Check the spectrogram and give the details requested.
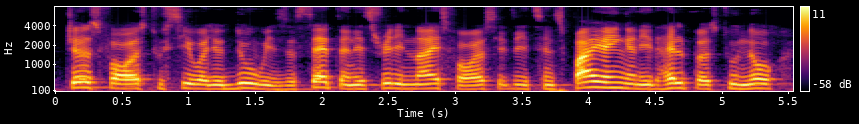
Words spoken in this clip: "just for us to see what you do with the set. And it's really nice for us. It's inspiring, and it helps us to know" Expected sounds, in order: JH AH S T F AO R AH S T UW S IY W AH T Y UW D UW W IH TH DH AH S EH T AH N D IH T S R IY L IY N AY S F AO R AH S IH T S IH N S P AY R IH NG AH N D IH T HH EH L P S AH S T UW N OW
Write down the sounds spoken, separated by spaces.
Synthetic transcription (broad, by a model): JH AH S T F AO R AH S T UW S IY W AH T Y UW D UW W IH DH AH S EH T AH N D IH T S R IY L IY N AY S F AO R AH S IH T S IH N S P AY R IH NG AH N IH T HH EH L P AH S T UW N OW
